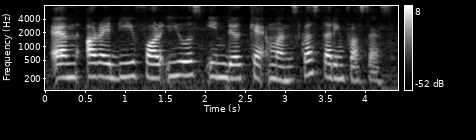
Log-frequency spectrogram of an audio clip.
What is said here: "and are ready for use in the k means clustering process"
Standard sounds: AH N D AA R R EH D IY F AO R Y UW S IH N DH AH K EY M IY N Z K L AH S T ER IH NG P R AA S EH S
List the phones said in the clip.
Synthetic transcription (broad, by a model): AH N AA L R EH D IY F AO R Y UW S IH N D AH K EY M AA N S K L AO S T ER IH NG P R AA S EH S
